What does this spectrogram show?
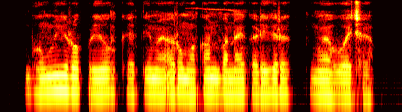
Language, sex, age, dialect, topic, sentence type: Maithili, male, 18-24, Angika, agriculture, statement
